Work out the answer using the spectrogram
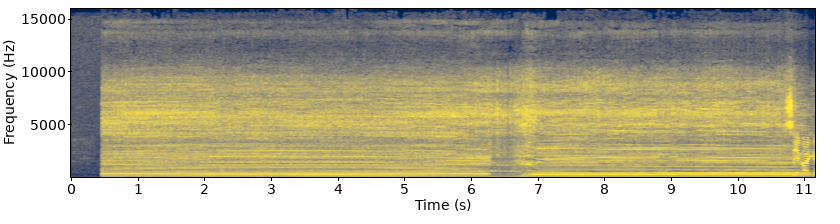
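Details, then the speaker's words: Yamaha RX50 50cc two-stroke with low compression climbing a hill: buzzy drone holds low revs, dips and barely picks up under load; power loss, cause unconfirmed. "a little bit frightening because this thing sometimes has trouble making it up hills I don't really know why that is maybe it's just a 50cc thing"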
